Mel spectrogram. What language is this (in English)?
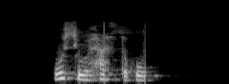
Abkhazian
